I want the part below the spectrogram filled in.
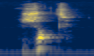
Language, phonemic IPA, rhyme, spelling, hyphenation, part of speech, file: Dutch, /zɔt/, -ɔt, zot, zot, adjective / noun, Nl-zot.ogg
- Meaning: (adjective) crazy, mad; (noun) a fool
